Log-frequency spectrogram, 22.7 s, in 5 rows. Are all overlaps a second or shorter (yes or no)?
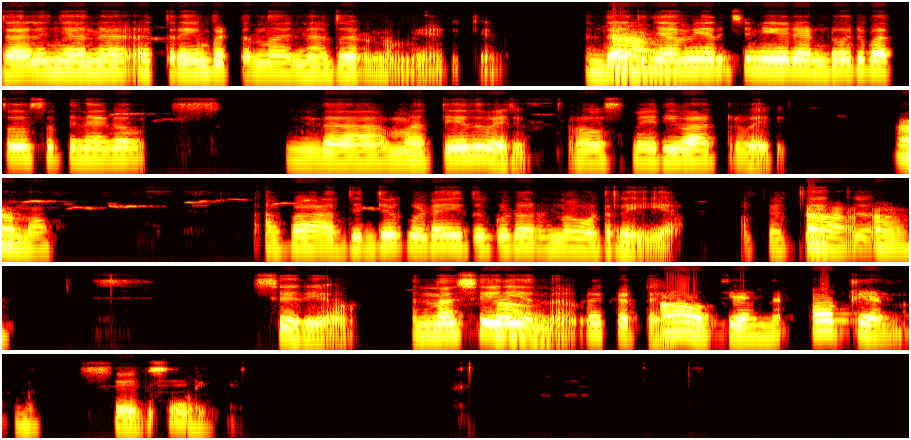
yes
